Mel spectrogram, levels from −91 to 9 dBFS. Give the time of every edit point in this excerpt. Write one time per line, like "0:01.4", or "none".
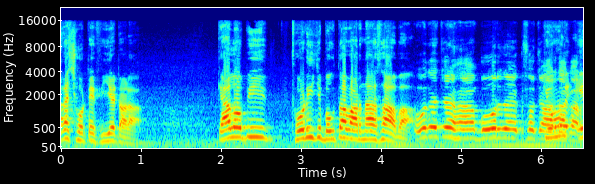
none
